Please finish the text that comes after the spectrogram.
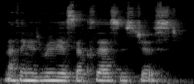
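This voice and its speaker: A woman from Tanzania whose first language is Swahili, talking to camera in a thoughtful, gently encouraging way and often pausing to search for words. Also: lowish voice, monotone. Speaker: vlogger. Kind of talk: reflective personal talk to camera. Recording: roomy echo with faint ambient noise.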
